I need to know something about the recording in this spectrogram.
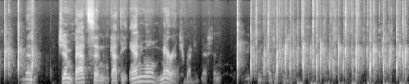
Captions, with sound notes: And then Jim Batson got the annual merit recognition. (people applauding) Congratulations.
